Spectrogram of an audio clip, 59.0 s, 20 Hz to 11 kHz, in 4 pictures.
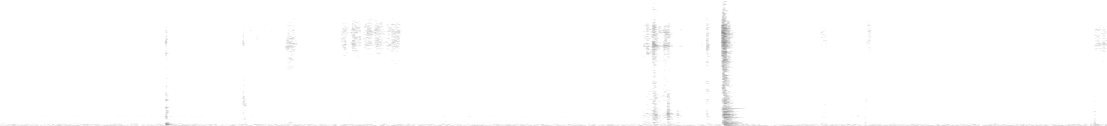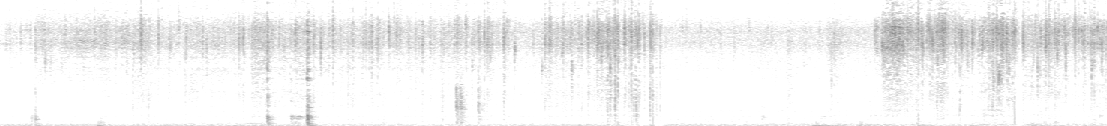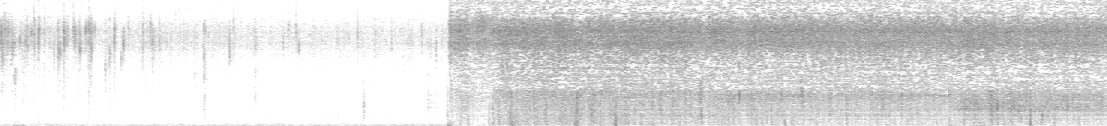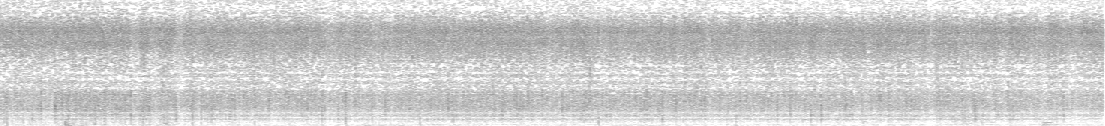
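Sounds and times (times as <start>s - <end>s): food frying in oil: 14.6s - 59.0s
oil popping: 18.3s - 23.6s.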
